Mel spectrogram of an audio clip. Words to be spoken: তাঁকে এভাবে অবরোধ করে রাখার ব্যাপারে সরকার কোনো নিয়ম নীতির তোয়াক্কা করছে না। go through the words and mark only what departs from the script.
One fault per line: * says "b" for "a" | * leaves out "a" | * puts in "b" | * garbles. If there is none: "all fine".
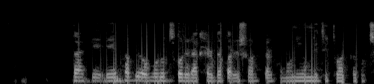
all fine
